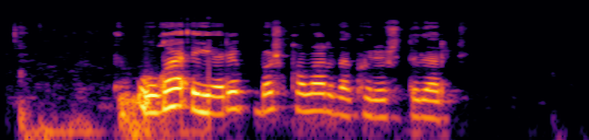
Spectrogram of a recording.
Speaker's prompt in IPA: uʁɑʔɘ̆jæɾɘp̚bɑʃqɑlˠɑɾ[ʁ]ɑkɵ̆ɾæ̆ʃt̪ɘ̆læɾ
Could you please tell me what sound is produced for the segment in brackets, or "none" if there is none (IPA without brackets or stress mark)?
ð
